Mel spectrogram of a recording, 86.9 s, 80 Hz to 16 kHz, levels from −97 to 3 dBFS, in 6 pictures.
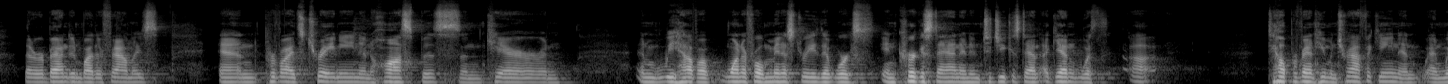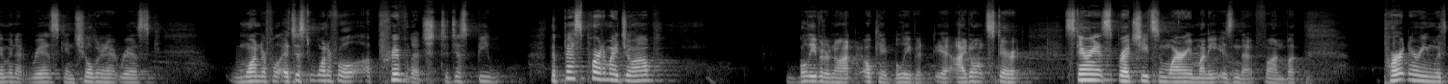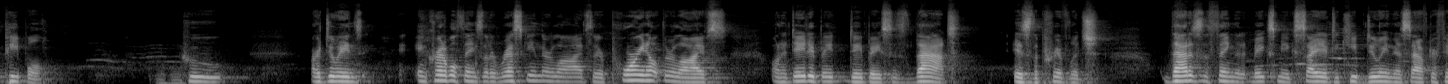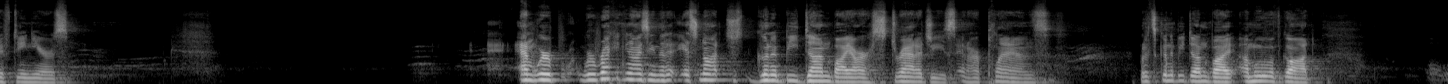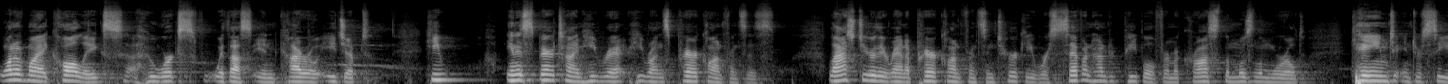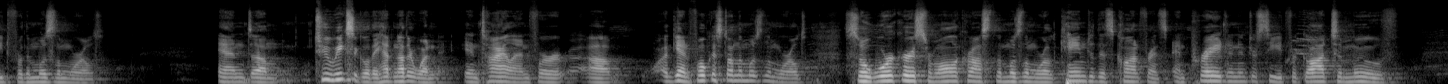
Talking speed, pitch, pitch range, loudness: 165 wpm, 160 Hz, 145-175 Hz, -33 LUFS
